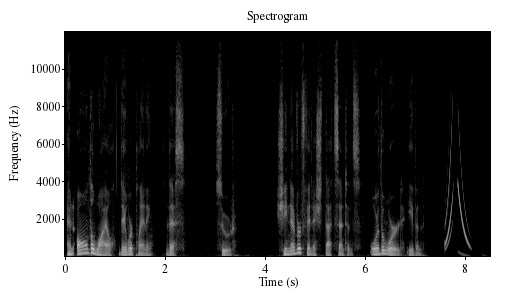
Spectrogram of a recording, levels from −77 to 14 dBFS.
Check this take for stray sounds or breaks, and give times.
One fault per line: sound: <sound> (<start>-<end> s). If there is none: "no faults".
sound: chirp (7.6-8.1 s)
